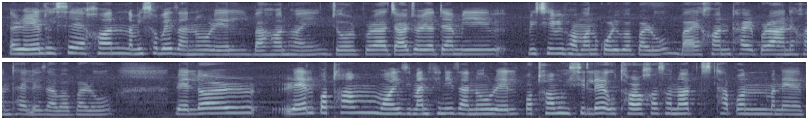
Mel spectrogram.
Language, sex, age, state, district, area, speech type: Assamese, female, 18-30, Assam, Nalbari, rural, spontaneous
